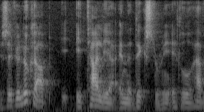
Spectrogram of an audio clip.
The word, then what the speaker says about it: Italia: example Virgil mangles Italia it should be Italia with a short I but Virgil prolongs the first eye and not only that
